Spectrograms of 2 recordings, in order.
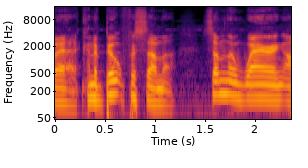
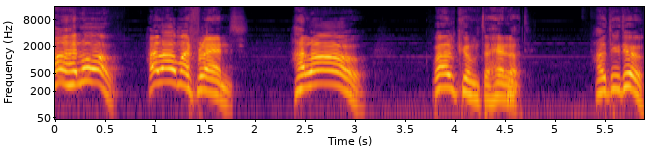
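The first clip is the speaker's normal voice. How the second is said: hearty, loud, high-pitched shout; 8 semitones higher, 6 dB louder than usual. Voicing a character who jogs toward the players: shouting a greeting in character. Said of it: "kind of shouts out to you like".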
